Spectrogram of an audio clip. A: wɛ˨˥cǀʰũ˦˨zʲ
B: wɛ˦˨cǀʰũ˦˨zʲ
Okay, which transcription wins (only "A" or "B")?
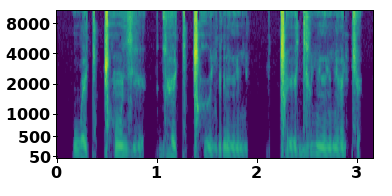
A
